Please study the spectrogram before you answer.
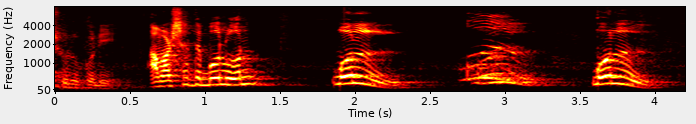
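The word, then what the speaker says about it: قُلْ: আমার সাথে বলুন কুল কুল। এখানে খুল যদি বলেন তাহলে ভুল হবে, এখানে বলতে হবে কুল। কফ লাম পেশ কুল।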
